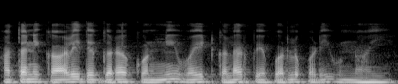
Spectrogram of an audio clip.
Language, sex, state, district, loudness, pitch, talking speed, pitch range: Telugu, male, Andhra Pradesh, Sri Satya Sai, -18 LUFS, 110 Hz, 135 wpm, 105-115 Hz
